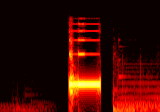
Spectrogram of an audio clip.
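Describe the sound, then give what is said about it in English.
A phone gives one short, bright electronic ring tone for an incoming call, a clear steady ding lasting a quarter second, followed by a faint low muffled rumble. “And I was interrupted by a phone call.”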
